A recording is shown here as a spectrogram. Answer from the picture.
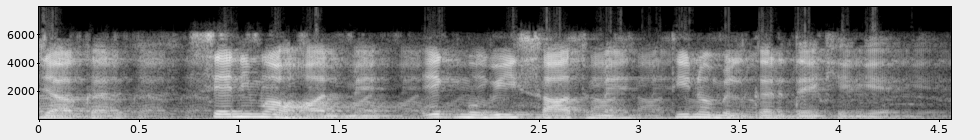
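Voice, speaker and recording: Amid noticeable background noise, a man talks with very wide swings in pitch. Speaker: voice-over narrator. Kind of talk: horror story narration.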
